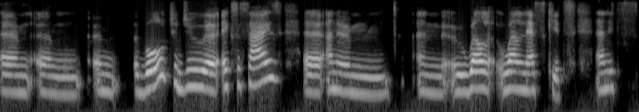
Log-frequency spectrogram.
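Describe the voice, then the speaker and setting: Speaking at a very slow pace, a woman with a French accent uses lively intonation at a medium pitch. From France. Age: 30s. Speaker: tech company founder. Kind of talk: interview.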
